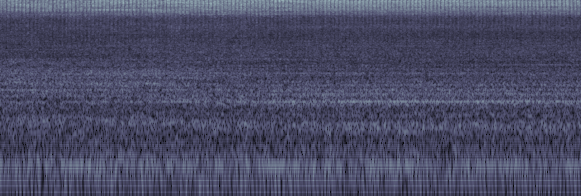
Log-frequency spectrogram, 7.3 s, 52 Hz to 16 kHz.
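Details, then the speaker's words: Onan Marquis Gold 5500 generator after carburetor cleaning and high/low adjustment, no parts replaced: perfectly steady drone with no rising and falling in speed; runs smooth, surging fixed. "so now you can see we got a perfectly running good onan and with zero cost no parts at all just take it apart clean things adjust things make things and we're back on the road"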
